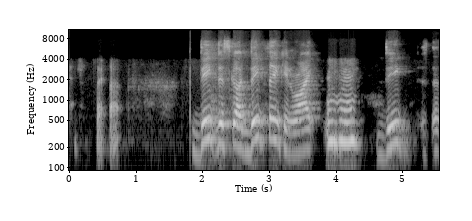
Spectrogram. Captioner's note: laughs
